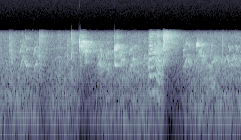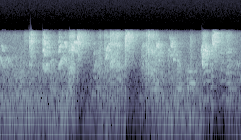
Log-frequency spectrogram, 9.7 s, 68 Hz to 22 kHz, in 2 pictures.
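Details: Hahn's macaw at home on August 10th 2012, chatting without noticing the camera: varied harsh, talk-like syllables and sharp squawks strung together in irregular phrases, a low hum underneath.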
